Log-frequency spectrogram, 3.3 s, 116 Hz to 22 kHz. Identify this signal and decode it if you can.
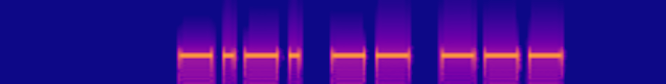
Morse code, heard as a keyed tone, about 21 wpm, 700 Hz. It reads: CMO
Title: USA Call Sign Postfixes - 3 Letters 22wpm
